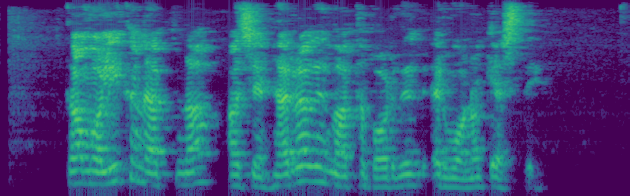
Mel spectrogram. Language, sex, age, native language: Icelandic, female, 60-69, Icelandic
